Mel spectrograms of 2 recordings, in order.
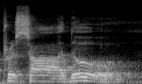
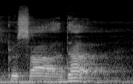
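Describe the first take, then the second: First: The word ends in an o vowel. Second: The word ends in an a vowel. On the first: The speaker calls it wrong. "And it's not Prasado" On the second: The speaker calls it right. "But here it's Prasada"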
